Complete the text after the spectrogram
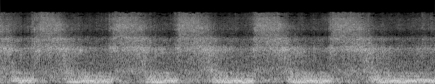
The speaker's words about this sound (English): That sounds really fearsome, basically. They are Jaguar 4.2 XK engines. The two blocks are kind of sliced off at the cylinders and then mated to a bespoke common crankcase so that the two engines can actually sit in unison with one crank.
